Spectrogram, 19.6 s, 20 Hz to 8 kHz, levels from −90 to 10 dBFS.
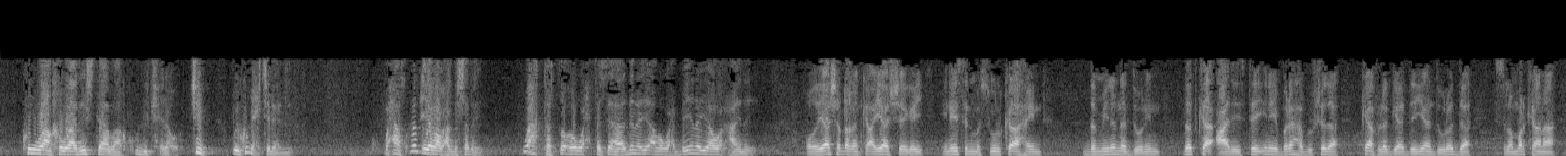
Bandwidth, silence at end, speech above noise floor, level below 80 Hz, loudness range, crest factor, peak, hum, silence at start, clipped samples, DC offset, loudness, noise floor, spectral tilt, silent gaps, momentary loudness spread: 5.2 kHz; 0.15 s; 27 dB; -54 dBFS; 3 LU; 14 dB; -2 dBFS; none; 0.3 s; under 0.1%; under 0.1%; -17 LUFS; -43 dBFS; -12 dB/octave; none; 11 LU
